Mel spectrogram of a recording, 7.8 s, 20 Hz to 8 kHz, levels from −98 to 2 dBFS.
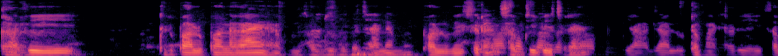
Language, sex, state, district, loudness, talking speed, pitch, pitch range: Hindi, male, Uttar Pradesh, Deoria, -33 LUFS, 175 wpm, 105 Hz, 100-110 Hz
